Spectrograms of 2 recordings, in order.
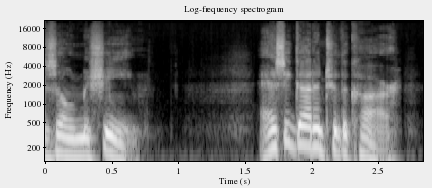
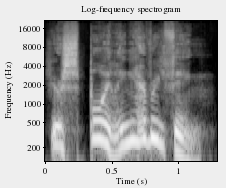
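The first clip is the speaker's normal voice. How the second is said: furious; 8 semitones higher than usual. A narrator's reading. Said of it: "said furiously".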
